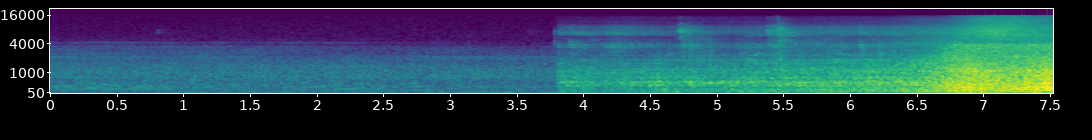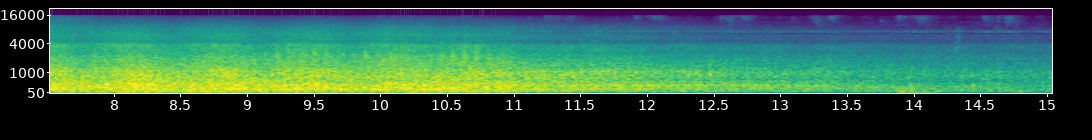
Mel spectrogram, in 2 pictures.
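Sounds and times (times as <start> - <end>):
train passing at speed: 3.8 - 15.0.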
